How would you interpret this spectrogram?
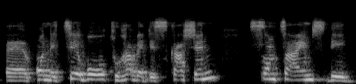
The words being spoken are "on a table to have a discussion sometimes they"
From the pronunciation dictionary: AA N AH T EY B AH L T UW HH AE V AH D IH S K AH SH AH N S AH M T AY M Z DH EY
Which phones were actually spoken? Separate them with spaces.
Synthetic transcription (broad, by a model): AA N AH T EY B AH L T UW HH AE V AH D IH S K AH SH AH N S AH M T AY M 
